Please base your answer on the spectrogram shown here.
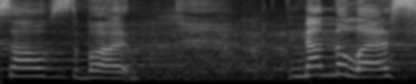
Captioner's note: audience laughing softly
